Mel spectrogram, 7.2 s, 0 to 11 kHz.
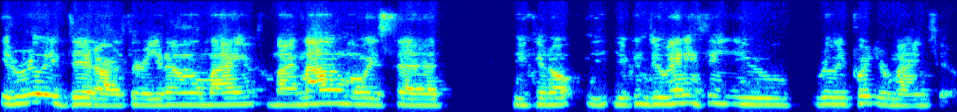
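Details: Adult who stutters and worked on his speech in his mid-50s, speaking in conversation; real, not acted: stuttering.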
